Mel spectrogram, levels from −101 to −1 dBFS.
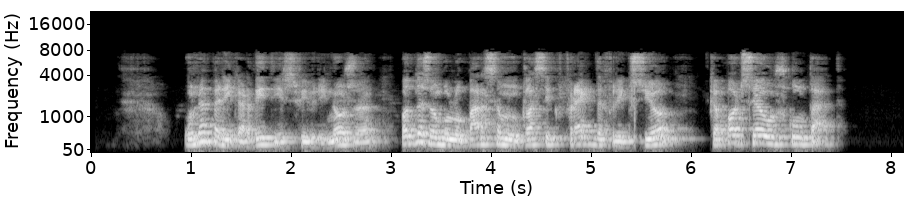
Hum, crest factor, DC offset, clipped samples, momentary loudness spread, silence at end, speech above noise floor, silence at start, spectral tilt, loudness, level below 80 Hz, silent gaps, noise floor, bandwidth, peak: none; 14 dB; under 0.1%; under 0.1%; 7 LU; 0.65 s; 71 dB; 0.55 s; -5 dB/octave; -14 LUFS; -52 dBFS; none; -85 dBFS; 8 kHz; -2 dBFS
